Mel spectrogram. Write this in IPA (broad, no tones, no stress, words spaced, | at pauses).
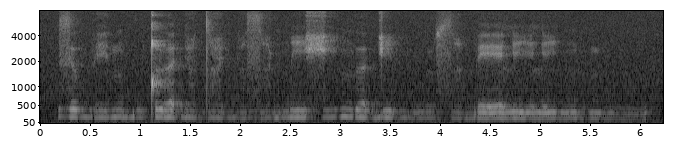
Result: zɯbe̤mɡ͡bṳǃɯə̯ ɗe̤dˤe̤ be̤zˤe̤ɡmi xi̤ŋɯə̯ɡi bṳsˤi̤ beliliŋ͡mṳ mṳ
